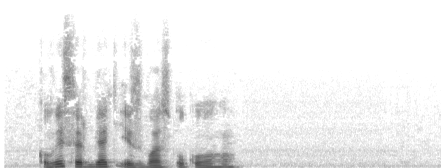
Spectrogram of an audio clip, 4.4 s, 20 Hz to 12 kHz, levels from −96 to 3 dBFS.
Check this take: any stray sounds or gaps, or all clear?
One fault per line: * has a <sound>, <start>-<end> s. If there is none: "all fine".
all fine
